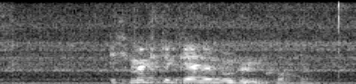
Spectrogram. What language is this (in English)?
German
